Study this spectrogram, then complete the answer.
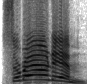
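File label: surround him, english female; XBOX; enemy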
